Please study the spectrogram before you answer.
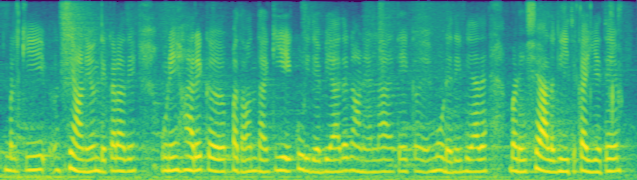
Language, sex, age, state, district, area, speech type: Dogri, female, 18-30, Jammu and Kashmir, Samba, rural, spontaneous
